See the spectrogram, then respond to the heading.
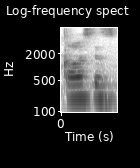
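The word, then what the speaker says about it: Xhosa: I don't speak Kosa. Oh, so okay. You're from that tribe that... Yes. Apparently Zulus and like other tribes also do the click, but Kosas do it more than...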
